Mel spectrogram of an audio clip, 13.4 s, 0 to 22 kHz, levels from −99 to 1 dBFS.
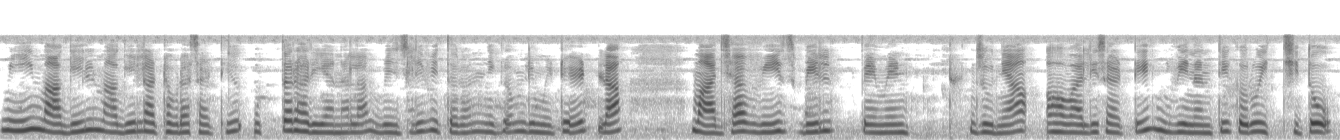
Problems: none marked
